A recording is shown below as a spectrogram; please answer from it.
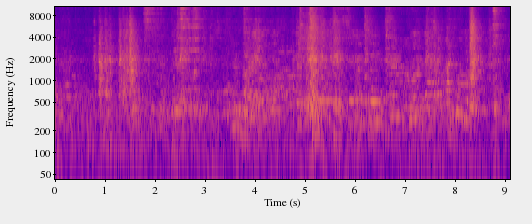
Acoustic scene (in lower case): restaurant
